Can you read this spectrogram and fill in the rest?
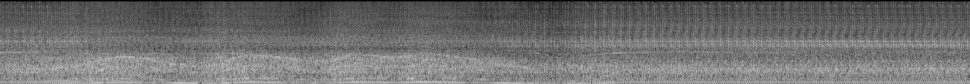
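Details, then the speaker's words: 1982 Renault Fuego turbo, first running after long storage, fully warm: idle swings up and down in slow waves about every second, then settles; surging idle, suspected vacuum leak being smoke-tested, not confirmed. "so as you hear it's alive again and I didn't really have to worry about a timing belt so much believe this thing has a timing chain you can see where their timing cases and everything but in getting it running once it fully warms up the idle is erratic it goes w w w"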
